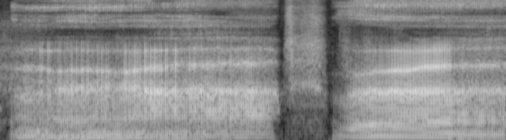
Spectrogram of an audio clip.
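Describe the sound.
A person imitates a dog with a loud, low, rasping growl, held for about two seconds, then a brief breathy pause before a second sustained growl.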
